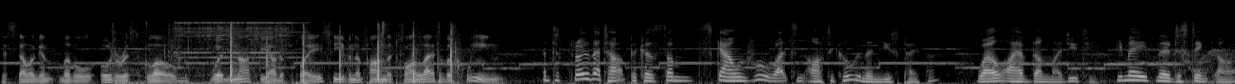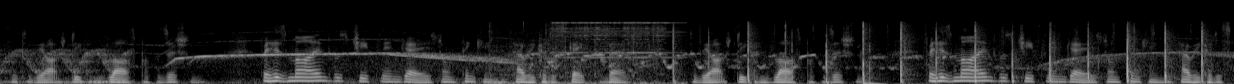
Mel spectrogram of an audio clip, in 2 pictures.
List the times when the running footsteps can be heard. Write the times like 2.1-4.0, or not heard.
2.1-4.7, 19.1-24.6.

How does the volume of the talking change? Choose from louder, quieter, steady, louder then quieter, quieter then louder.
steady.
